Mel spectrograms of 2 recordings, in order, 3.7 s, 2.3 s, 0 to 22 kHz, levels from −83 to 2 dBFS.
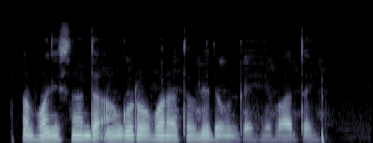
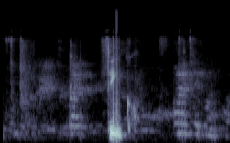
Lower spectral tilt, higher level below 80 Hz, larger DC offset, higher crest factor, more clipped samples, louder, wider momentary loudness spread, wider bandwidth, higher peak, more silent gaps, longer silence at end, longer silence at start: first, -7 dB/octave vs -5 dB/octave; about the same, -62 dBFS vs -64 dBFS; neither; second, 18 dB vs 24 dB; neither; about the same, -27 LUFS vs -27 LUFS; second, 11 LU vs 23 LU; second, 10 kHz vs 15.5 kHz; about the same, -8 dBFS vs -6 dBFS; neither; first, 0.5 s vs 0.15 s; about the same, 0.2 s vs 0.15 s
